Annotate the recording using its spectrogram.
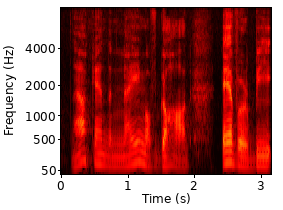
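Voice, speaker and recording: With a non-native accent, a man speaks in a dark, mellow tone at medium pitch with ordinary pitch variation, on a very clean recording with a silent background. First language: not English. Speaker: pastor. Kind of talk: sermon. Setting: live webcast.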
